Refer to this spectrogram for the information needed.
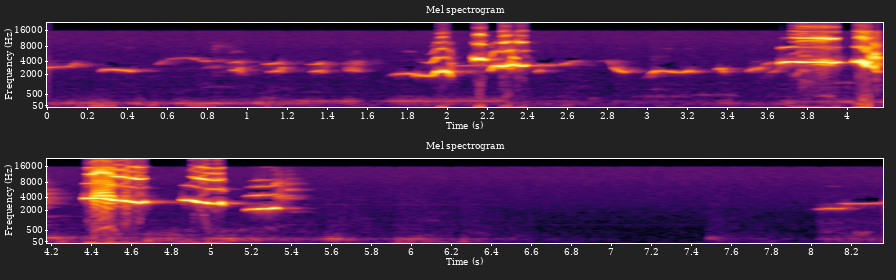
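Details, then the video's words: Oriental magpie-robin lure song, used to stir lazy caged birds into singing and answering quickly: soft scattered whistled notes, then a loud burst of sharp, rich, sliding whistles and chirps midway, fading into quiet with a last thin whistle. "PANCINGAN KACER PALING AMPUH UNTUK RANGSANGAN KACER YANG MALAS BUNYI AGAR CEPAT NYAUT"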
